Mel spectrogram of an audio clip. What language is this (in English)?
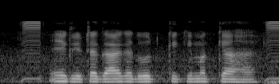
Hindi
